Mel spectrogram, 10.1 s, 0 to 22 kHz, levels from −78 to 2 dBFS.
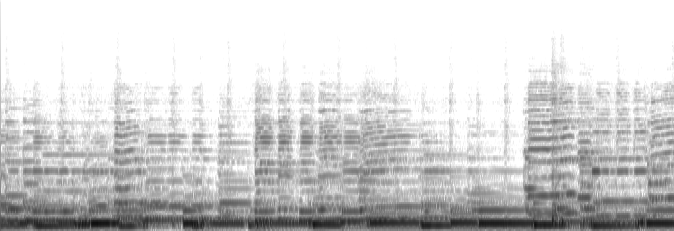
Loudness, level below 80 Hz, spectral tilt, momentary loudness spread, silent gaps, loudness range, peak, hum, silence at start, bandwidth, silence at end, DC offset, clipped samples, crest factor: -15 LUFS; -40 dBFS; -11 dB/octave; 8 LU; none; 3 LU; 0 dBFS; none; 0 s; 4.7 kHz; 0 s; under 0.1%; under 0.1%; 14 dB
